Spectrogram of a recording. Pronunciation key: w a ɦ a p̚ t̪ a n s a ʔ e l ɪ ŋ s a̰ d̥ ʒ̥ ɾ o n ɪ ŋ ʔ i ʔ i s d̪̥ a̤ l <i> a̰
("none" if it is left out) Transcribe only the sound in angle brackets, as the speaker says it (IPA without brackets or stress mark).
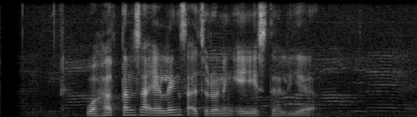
i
